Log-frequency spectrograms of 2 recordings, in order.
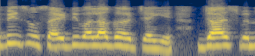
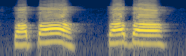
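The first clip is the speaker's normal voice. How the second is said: put-on very loud child hollering voice; 3 semitones higher, 9 dB louder than usual. A child, told to ask dad first, calls out to him: child shouting for dad. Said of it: "शोर क्यों मचा रखा है?".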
